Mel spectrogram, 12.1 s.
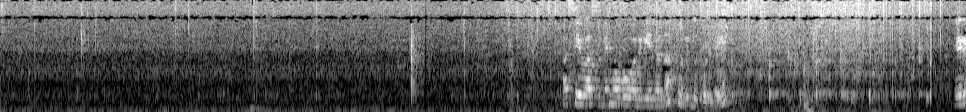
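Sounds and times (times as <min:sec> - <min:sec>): onions sizzling in a pot: 0:00.0 - 0:12.0.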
